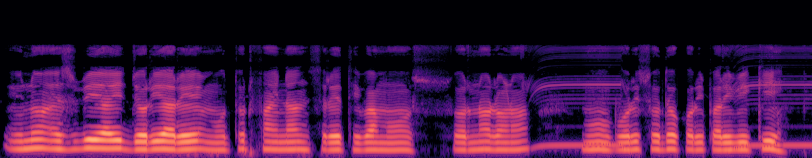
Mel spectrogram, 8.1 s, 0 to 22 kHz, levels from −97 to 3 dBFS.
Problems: background sounds at intervals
